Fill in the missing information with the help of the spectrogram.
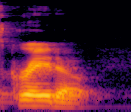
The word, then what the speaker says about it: Grado: and he told me it's pronounced not Grado, it's Grado.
